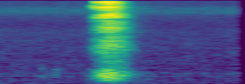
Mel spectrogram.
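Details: Female lying in bed feeling unwell, possibly getting a cold, sneezing: a single soft, brief burst of air through the nose and mouth, a quiet sneeze against faint room noise.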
